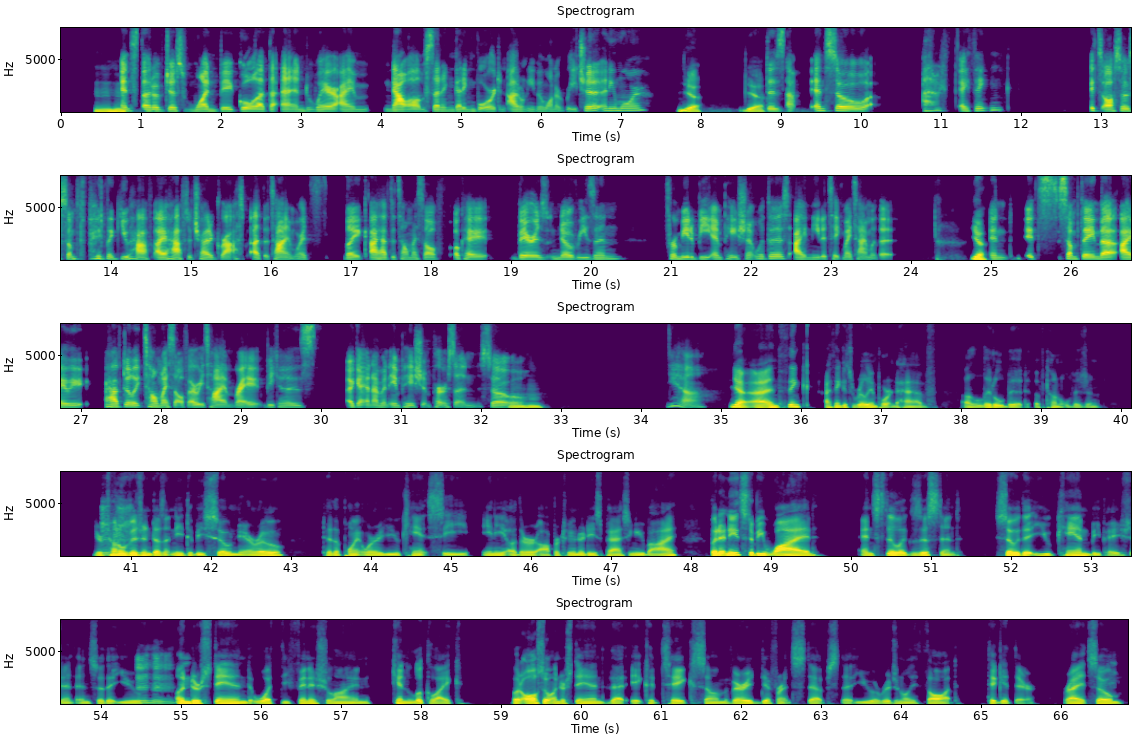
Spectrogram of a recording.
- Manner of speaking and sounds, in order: tapping; wind; laughing while speaking: "something, like"
- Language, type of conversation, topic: English, unstructured, How do I stay patient yet proactive when change is slow?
